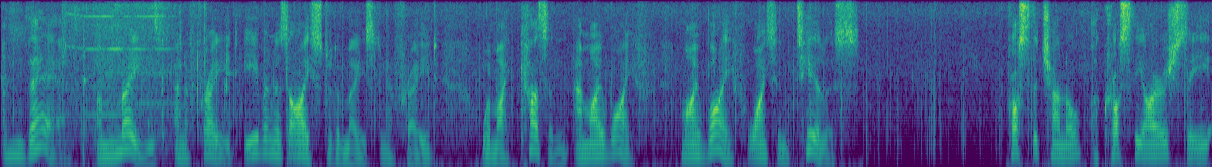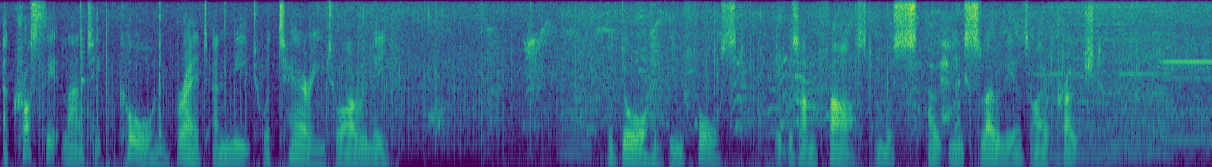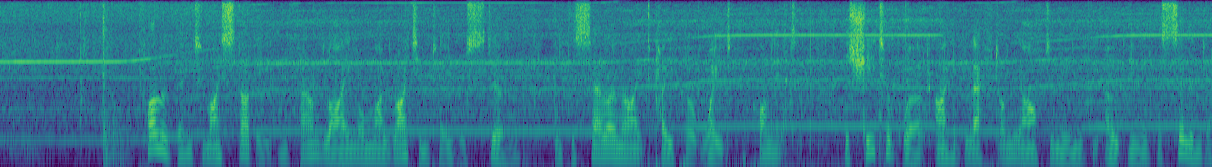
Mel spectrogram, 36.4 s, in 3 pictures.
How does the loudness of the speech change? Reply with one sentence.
The volume of the speech stays about the same.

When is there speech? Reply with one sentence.
You can hear the speech from 0.0 to 8.6 s, from 10.1 to 16.1 s, from 18.1 to 23.2 s and from 25.6 to 36.3 s.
